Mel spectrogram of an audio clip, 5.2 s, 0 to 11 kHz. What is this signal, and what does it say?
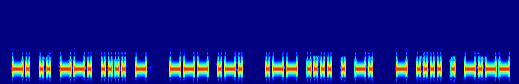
Morse code, heard as a keyed tone, about 34 wpm, 600 Hz. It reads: NIGHT OR WHEN THEY
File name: the old man and the sea / the old man and the sea 1 35wpm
